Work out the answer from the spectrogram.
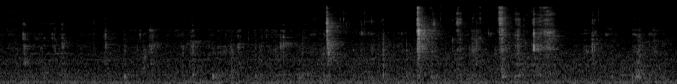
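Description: Close-miked eating sounds: scattered wet mouth clicks and smacks of chewing, with a few louder ones in the middle stretch as more food goes into the mouth.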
